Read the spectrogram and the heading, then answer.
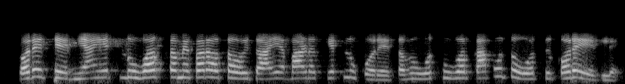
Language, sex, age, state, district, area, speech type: Gujarati, female, 30-45, Gujarat, Junagadh, urban, conversation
